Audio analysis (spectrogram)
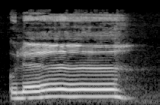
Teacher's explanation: واو نہیں پڑھا جائے گا بالکل بھی, یہ حرف حرکت ہے, بس حرکت کر کے اس کو پڑھیں گے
